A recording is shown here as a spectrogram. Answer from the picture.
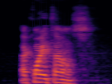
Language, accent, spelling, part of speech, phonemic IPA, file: French, Canada, accointance, noun, /a.kwɛ̃.tɑ̃s/, LL-Q150 (fra)-accointance.wav
- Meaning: 1. companionship, relationship 2. amorous relations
